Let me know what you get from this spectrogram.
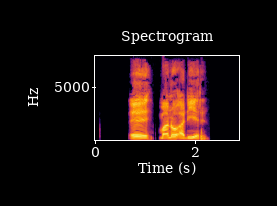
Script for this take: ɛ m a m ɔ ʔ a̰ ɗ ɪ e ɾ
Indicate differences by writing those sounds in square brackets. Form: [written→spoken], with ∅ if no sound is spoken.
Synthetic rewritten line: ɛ m a [m→n] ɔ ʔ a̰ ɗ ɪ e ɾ

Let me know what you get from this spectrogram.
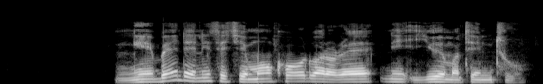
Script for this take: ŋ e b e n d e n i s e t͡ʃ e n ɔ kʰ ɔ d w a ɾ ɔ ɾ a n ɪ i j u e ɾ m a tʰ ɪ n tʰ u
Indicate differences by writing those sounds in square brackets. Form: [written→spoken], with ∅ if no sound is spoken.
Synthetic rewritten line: ŋ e b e n d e n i s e t͡ʃ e [n→m] ɔ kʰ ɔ d w a ɾ ɔ ɾ [a→ɛ] n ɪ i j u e [ɾ→∅] m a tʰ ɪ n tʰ u

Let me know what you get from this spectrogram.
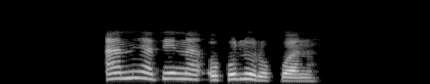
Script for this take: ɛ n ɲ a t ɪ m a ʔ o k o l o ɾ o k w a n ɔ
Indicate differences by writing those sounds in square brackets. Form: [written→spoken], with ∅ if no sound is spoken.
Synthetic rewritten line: [ɛ→a] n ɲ a t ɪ [m→n] a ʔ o k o l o ɾ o k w a n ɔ

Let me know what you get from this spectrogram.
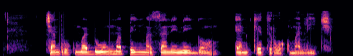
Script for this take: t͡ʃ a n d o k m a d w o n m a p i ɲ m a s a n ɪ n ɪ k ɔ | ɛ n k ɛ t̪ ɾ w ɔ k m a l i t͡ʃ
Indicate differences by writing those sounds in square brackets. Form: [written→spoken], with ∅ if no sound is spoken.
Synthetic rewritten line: t͡ʃ a n d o k m a d w o [n→ŋ] m a p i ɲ m a s a n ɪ n ɪ [k→ɡ] ɔ | ɛ n k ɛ t̪ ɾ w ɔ k m a l i t͡ʃ

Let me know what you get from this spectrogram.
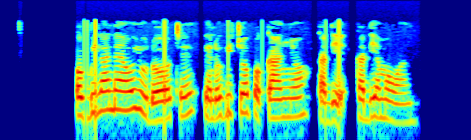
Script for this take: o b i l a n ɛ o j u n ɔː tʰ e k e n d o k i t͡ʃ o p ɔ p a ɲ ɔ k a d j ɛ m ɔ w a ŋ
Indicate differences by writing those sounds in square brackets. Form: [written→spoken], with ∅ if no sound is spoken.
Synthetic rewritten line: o b i l a n ɛ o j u [n→d] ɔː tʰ e k e n d o [k→ɡ] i t͡ʃ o p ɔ [p→k] a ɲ ɔ k a d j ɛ m ɔ w a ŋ

